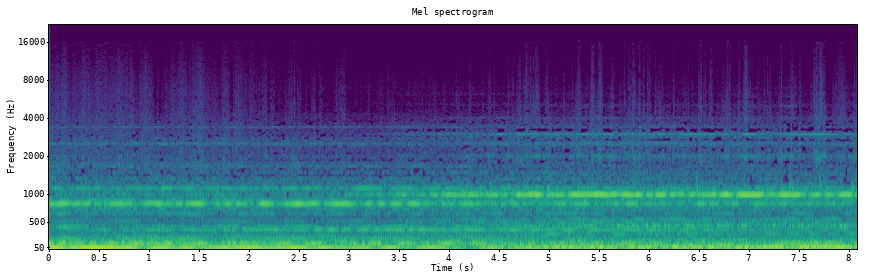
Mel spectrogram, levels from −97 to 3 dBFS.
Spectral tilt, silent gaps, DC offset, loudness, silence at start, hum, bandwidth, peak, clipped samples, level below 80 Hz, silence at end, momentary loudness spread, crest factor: -10 dB/octave; none; under 0.1%; -21 LUFS; 0 s; none; 3.5 kHz; -6 dBFS; under 0.1%; -20 dBFS; 0 s; 5 LU; 12 dB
